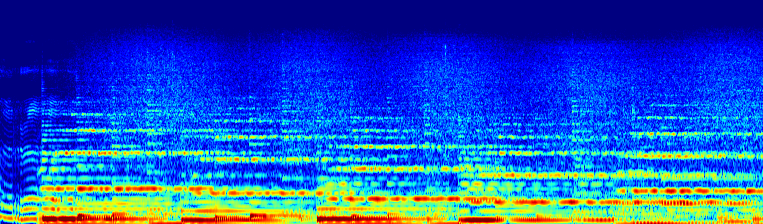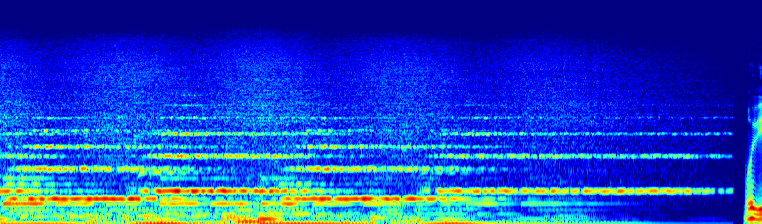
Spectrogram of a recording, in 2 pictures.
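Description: A recorded song plays steadily and loudly, with sustained melodic notes shifting over a full, continuous accompaniment, then cuts off abruptly at the very end.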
